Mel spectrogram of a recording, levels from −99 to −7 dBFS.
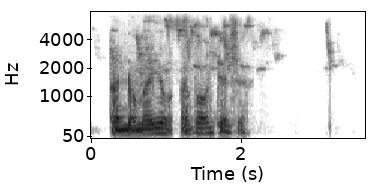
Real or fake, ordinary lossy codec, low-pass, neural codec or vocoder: real; Opus, 24 kbps; 7.2 kHz; none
